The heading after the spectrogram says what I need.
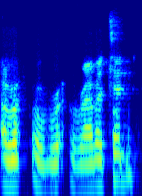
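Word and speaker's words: Oribatid: And if you is that how you say it? Oribitid? Oribitid, yeah, Oribitid, Oribitid, yeah, that's how I say it.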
